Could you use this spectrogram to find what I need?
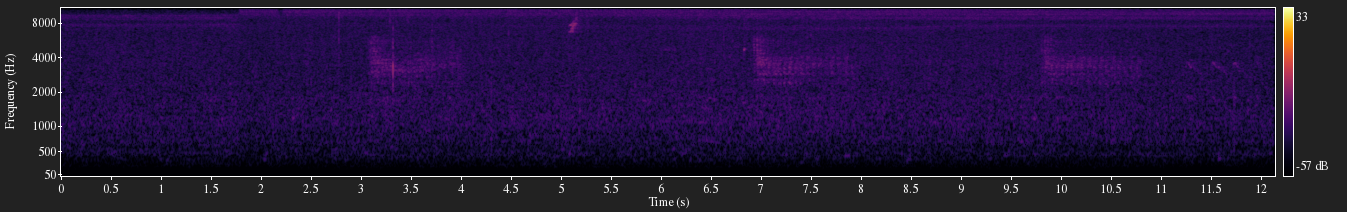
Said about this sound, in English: as the morning warms up, the insects up in the trees start buzzing, bees and flies.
